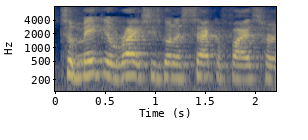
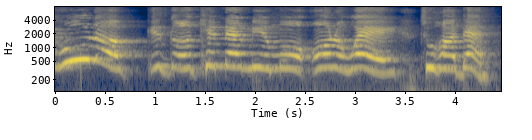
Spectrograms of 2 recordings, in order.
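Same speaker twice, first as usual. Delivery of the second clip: high, loud disbelieving exclamation; incredulous outburst; 6 semitones higher, 7 dB louder than usual. Retold or imitated. Storyteller reacting to the character being kidnapped on the way, loud disbelief. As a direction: burst out in disbelief, voice raised.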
